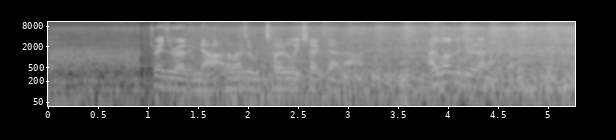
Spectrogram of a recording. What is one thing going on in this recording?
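A young man talks with animation, close to the microphone.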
